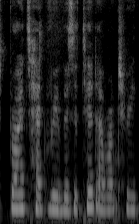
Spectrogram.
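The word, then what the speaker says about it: Brideshead: also want to read I don't know whether you pronounce this Brides head or Brides shed I think it's brid's head Revisited I want to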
